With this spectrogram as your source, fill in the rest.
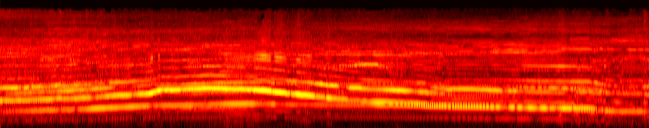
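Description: An accordion plays steady chords.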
